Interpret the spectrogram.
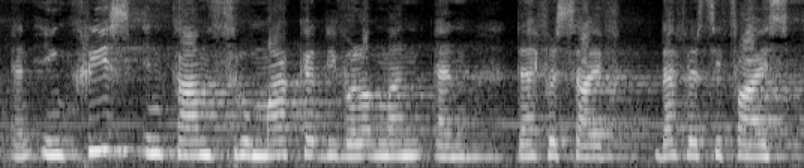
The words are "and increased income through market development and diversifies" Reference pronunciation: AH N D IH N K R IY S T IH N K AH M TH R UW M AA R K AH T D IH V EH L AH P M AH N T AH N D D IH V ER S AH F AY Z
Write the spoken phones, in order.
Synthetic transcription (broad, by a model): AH N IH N K R IY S IH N K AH M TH R UW M AA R K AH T D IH V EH L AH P M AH N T AH N D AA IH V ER S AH F AY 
